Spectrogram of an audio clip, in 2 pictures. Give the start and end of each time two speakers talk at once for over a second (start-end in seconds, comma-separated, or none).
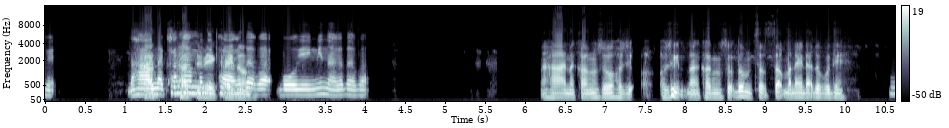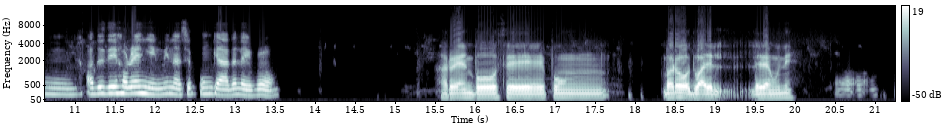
1.2-2.6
